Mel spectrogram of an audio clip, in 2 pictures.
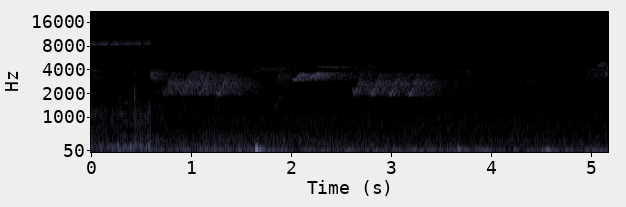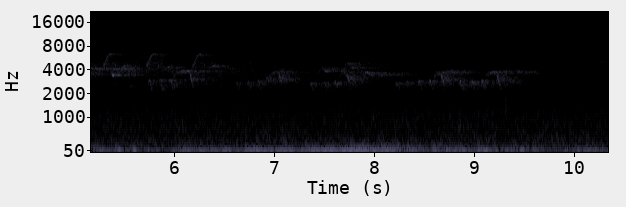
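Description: Faint birdsong in woodland: small birds give short, high trilled phrases, one after another. One soft knock comes about one and a half seconds in, over a faint low rumble.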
